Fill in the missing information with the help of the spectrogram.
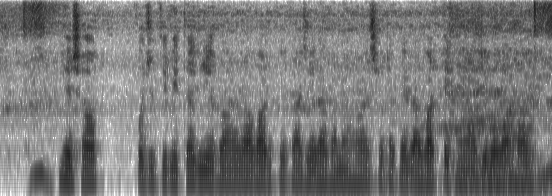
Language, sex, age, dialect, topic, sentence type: Bengali, male, 25-30, Standard Colloquial, agriculture, statement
